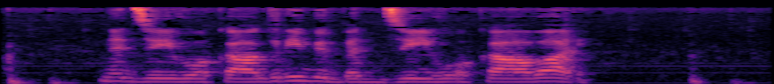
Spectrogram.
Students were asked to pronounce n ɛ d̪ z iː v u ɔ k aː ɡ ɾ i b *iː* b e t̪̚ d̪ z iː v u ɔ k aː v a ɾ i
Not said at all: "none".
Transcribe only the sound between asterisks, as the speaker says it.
i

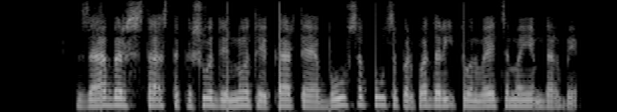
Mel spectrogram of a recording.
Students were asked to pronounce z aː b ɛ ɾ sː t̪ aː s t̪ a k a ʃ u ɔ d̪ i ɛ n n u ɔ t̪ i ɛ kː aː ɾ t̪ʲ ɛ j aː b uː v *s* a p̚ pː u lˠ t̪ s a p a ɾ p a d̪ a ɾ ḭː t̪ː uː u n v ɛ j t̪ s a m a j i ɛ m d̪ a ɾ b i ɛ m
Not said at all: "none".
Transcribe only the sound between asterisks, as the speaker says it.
s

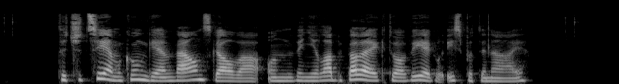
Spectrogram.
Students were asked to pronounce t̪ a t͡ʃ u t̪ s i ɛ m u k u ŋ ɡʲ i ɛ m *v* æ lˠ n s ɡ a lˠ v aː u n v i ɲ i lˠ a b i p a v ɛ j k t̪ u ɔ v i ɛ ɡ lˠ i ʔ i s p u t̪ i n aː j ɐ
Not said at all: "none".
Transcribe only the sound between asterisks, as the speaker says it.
v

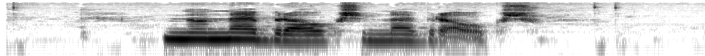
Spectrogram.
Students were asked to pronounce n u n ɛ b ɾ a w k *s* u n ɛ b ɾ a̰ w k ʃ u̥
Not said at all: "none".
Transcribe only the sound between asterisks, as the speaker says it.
ʃ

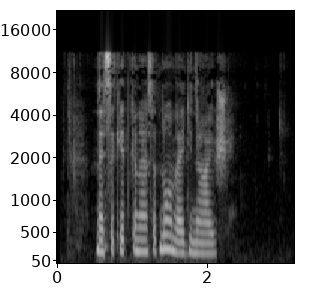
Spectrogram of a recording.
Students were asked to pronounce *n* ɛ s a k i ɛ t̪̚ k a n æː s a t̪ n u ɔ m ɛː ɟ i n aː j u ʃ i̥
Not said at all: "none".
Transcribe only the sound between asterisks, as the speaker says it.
n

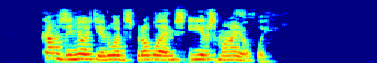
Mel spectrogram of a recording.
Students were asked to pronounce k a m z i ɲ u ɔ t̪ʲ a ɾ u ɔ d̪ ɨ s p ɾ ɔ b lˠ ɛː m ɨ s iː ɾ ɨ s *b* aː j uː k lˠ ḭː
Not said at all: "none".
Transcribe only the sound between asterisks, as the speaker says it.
m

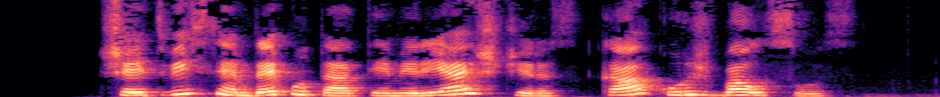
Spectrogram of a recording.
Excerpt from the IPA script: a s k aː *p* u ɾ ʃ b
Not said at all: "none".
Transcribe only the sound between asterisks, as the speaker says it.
k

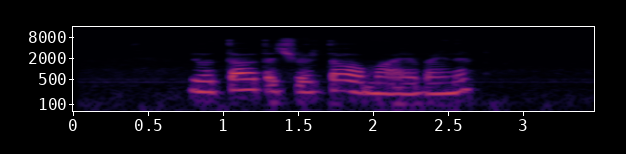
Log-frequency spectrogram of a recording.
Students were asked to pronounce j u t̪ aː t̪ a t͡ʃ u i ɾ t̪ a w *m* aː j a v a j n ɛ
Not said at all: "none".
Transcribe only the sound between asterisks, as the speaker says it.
m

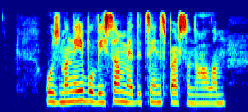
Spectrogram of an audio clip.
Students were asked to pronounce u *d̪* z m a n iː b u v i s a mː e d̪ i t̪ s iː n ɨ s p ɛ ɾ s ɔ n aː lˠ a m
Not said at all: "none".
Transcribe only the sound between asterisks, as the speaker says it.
none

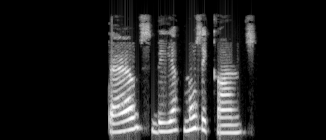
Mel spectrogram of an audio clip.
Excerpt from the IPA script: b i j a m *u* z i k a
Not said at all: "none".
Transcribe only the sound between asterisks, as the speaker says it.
u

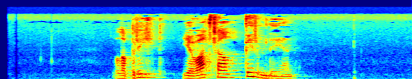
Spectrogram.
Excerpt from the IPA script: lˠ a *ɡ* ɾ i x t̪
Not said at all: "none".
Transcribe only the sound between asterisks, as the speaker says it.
b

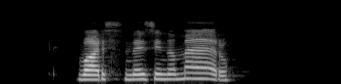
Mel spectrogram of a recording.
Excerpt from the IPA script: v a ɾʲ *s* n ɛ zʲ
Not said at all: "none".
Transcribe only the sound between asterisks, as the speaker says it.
s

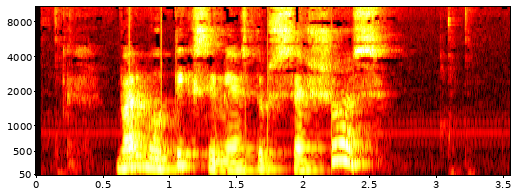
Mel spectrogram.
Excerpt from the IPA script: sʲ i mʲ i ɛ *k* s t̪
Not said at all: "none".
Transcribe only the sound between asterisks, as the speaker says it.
none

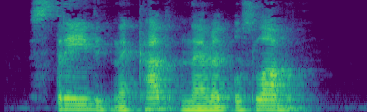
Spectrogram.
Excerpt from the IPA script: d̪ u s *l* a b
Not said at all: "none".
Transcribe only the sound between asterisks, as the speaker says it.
l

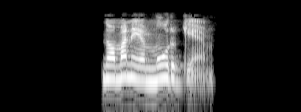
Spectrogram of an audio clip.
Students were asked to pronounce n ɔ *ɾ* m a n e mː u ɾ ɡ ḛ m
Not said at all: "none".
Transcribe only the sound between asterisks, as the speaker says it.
none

